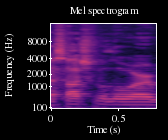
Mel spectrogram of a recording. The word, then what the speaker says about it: Sasha Velour: Yeah, Sasha Velour, winner of season nine.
